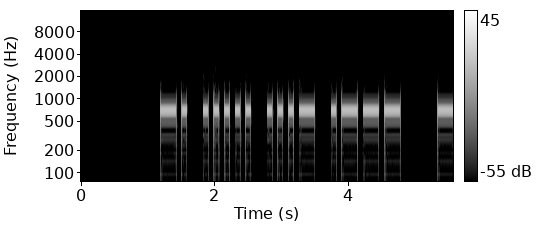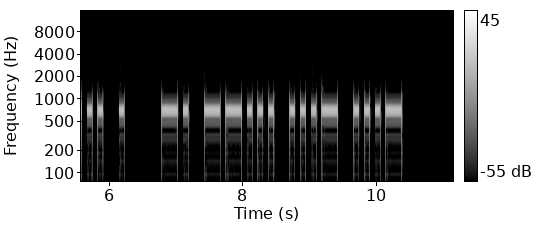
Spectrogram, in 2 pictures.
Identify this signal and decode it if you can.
Morse code, heard as a keyed tone, about 15 wpm, 700 Hz. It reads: N5VJ DE N7VV
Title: USA Callsign DE Callsign - 4 Characters - 15wpm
